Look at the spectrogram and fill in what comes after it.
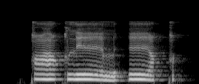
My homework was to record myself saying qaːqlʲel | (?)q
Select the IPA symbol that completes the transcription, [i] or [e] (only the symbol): e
